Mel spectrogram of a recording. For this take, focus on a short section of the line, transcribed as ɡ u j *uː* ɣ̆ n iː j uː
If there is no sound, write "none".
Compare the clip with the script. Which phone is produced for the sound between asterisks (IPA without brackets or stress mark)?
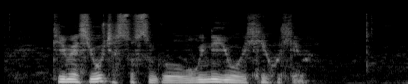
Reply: u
